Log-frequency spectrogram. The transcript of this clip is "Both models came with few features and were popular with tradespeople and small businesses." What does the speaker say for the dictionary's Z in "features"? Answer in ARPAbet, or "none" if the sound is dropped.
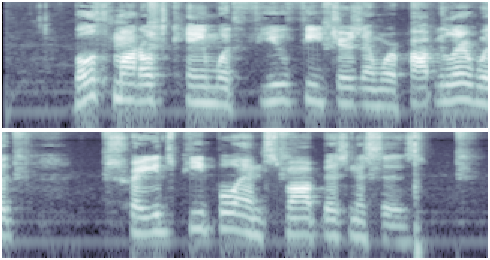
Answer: Z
